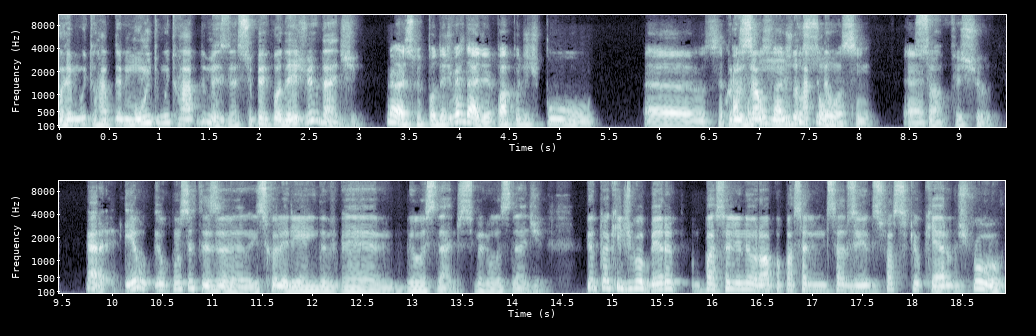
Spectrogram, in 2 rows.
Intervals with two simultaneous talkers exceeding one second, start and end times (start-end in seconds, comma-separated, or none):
6.6-7.9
